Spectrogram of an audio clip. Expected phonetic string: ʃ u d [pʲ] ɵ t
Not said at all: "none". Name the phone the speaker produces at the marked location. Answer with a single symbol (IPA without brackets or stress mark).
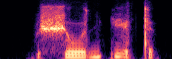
pʲ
